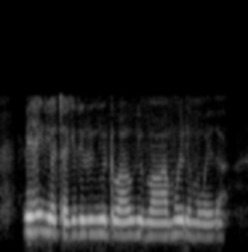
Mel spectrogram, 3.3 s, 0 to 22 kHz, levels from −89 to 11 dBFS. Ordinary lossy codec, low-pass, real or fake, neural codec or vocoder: none; 5.4 kHz; fake; codec, 16 kHz, 8 kbps, FunCodec, trained on Chinese and English, 25 frames a second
